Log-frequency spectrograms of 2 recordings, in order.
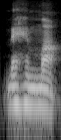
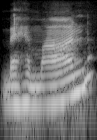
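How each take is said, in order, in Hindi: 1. शब्द अनुनासिक स्वर पर खत्म होता है। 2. शब्द पूरे 'न' की ध्वनि पर खत्म होता है।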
